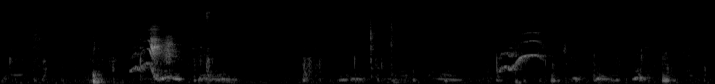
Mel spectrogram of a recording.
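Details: Samoyed puppies, five and a half weeks old, nursing from their mother in a whelping box in Prince Edward Island, Canada, in January; two thin rising squeals stand out among low grunts and snuffling suckling noises.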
